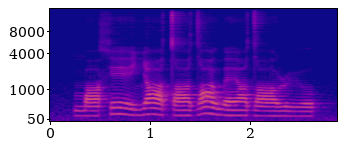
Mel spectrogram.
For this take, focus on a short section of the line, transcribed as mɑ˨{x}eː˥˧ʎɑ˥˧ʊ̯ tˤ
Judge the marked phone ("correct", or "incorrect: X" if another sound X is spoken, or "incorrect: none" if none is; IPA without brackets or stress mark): correct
